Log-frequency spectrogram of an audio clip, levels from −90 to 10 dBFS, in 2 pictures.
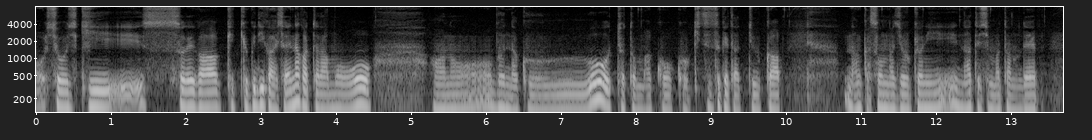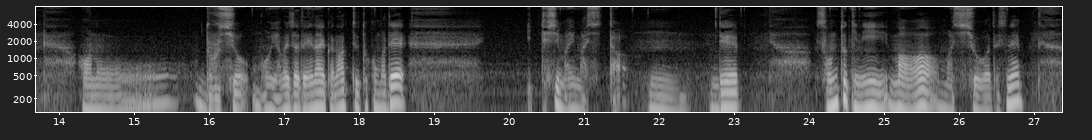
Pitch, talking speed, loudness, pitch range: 125 Hz, 250 characters per minute, -25 LUFS, 115-145 Hz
